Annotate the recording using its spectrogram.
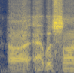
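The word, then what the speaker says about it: Atlassian: is Atlas Sun Corp I believe it's pronounced Atlas on is emerging growth socket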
